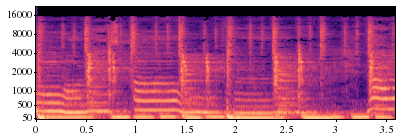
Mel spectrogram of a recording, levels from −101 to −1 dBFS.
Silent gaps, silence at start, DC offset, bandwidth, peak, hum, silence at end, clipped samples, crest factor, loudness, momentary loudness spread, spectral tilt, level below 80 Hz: none; 0 s; under 0.1%; 15.5 kHz; -2 dBFS; none; 0 s; under 0.1%; 14 dB; -17 LUFS; 3 LU; -4.5 dB/octave; -20 dBFS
